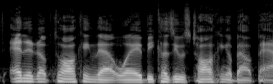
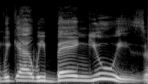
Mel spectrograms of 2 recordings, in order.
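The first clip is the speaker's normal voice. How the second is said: put-on slow, higher botched Boston accent; mock Boston accent; 8 semitones higher, slower than usual. Comic mimicking a Boston accent, slow and high. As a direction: drawl out a bad Boston accent. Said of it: "how you do the accent".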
